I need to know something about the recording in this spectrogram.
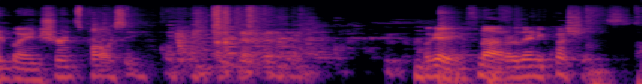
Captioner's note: all laughing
